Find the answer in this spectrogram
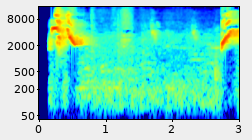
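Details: Training recording of a white-breasted kingfisher in vigorous full song for cage birds: a harsh burst with a quick downward-slurred whistle, a long quiet pause, then another loud burst beginning at the end.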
